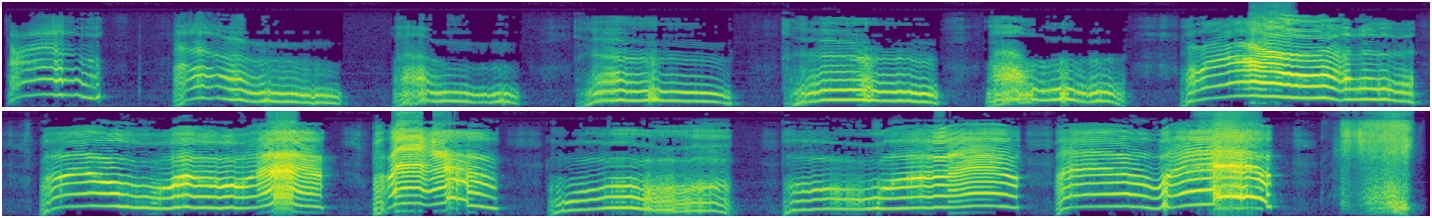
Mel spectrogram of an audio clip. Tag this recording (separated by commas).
Animal, Cat, Domestic animals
